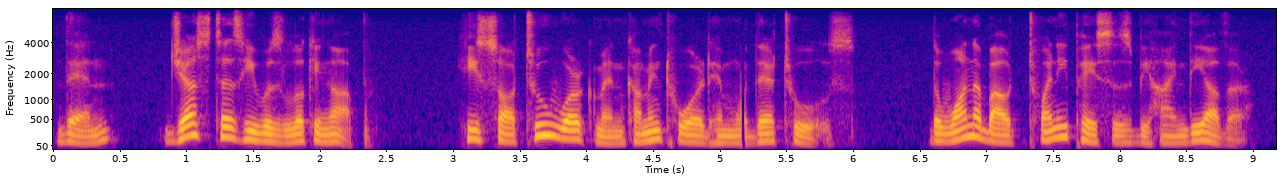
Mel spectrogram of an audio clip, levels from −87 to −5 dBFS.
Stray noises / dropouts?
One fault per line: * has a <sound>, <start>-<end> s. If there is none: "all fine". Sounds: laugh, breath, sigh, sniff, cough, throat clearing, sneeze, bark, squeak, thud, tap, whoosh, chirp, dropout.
* has a dropout, 5.2-5.2 s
